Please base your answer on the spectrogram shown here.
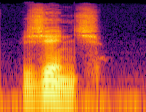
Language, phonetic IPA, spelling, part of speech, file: Polish, [ʑɛ̇̃ɲt͡ɕ], zięć, noun, Pl-zięć.ogg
